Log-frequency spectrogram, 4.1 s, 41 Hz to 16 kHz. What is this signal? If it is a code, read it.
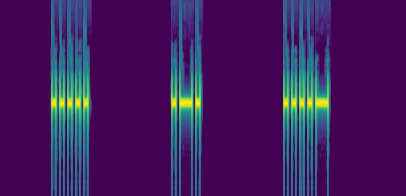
Morse code, heard as a keyed tone, about 30 wpm, spaced as for 9 wpm, 700 Hz. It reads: 5R4
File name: course / 30:10wpm / 087 Lesson 15e - Number 5 - Three Characters 30wpm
